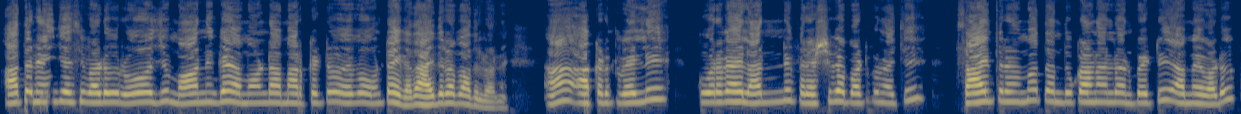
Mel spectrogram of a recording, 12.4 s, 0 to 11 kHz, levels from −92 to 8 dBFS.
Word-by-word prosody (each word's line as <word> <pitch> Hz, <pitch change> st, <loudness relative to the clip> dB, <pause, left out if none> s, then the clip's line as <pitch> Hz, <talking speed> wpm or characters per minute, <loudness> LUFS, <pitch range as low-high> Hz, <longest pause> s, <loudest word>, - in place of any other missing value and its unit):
అతను 260 Hz, +2 st, +1 dB
ఏం 260 Hz, -, -10 dB
చేసేవాడు, 250 Hz, -1 st, +2 dB, 0.2 s
రోజు 255 Hz, +2 st, 0 dB, 0.2 s
మార్నింగె 245 Hz, +3 st, +1 dB
ఆ -, -, +1 dB
మోండా 240 Hz, +1 st, -2 dB, 0.2 s
మార్కెట్ 235 Hz, +2 st, -3 dB, 0.2 s
ఏవో 240 Hz, +1 st, -3 dB
ఉంటాయి 235 Hz, +1 st, +2 dB
కదా 185 Hz, -, +1 dB
హైదరాబాదులోని. 195 Hz, -, -1 dB, 0.5 s
ఆ! -, -, +3 dB, 0.3 s
అక్కడికి 235 Hz, 0 st, -3 dB
వెళ్ళి 255 Hz, +7 st, 0 dB, 0.5 s
కూరగాయలు 255 Hz, 0 st, +3 dB
అన్నీ 255 Hz, +4 st, -7 dB
ఫ్రెష్‌గా 235 Hz, +4 st, +2 dB
పట్టుకొని 245 Hz, +1 st, -4 dB
వచ్చి 280 Hz, +8 st, -10 dB, 0.5 s
సాయంత్రం 265 Hz, +3 st, +5 dB
ఏమో 285 Hz, +3 st, -5 dB
తన 270 Hz, -1 st, 0 dB
దుకాణంలో 255 Hz, 0 st, 0 dB, 0.2 s
పెట్టి, 235 Hz, +5 st, -3 dB, 0.2 s
అమ్మేవాడు. 225 Hz, +1 st, -1 dB
245 Hz, 125 wpm, -23 LUFS, 230-260 Hz, 0.5 s, సాయంత్రం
